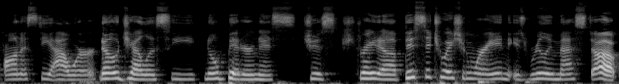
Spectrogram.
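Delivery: normal talking voice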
